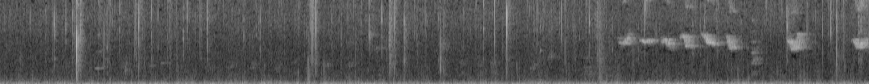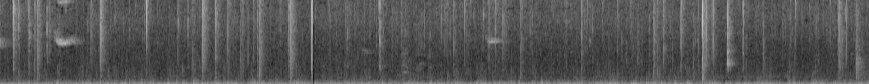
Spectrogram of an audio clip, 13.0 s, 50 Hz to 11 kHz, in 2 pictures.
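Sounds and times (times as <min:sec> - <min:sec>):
campfire crackling and popping: 0:00.0 - 0:13.0
high-pitched chirps: 0:04.6 - 0:07.1.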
